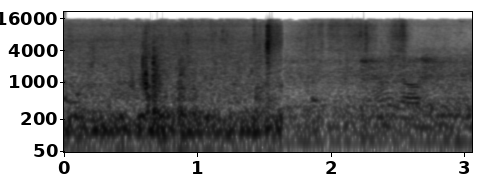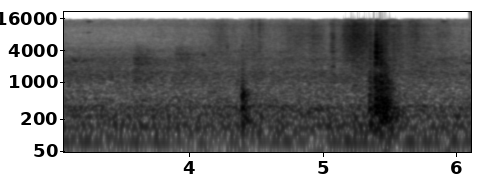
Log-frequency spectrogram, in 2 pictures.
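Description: A boat's engine idling, with a couple of knocks as someone steps aboard the hull. About a second and a half in, the engine hum drops away. Near the end there is a brief vocal exclamation.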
